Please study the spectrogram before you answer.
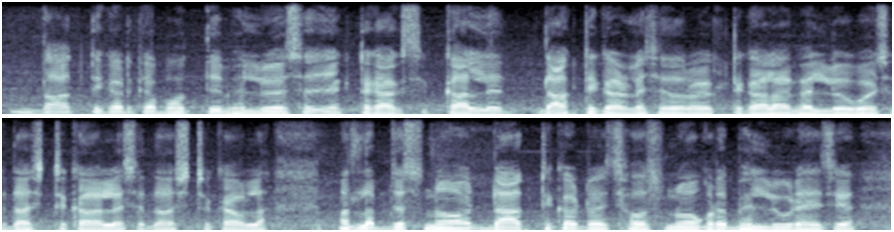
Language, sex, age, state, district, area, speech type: Maithili, male, 18-30, Bihar, Purnia, urban, spontaneous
